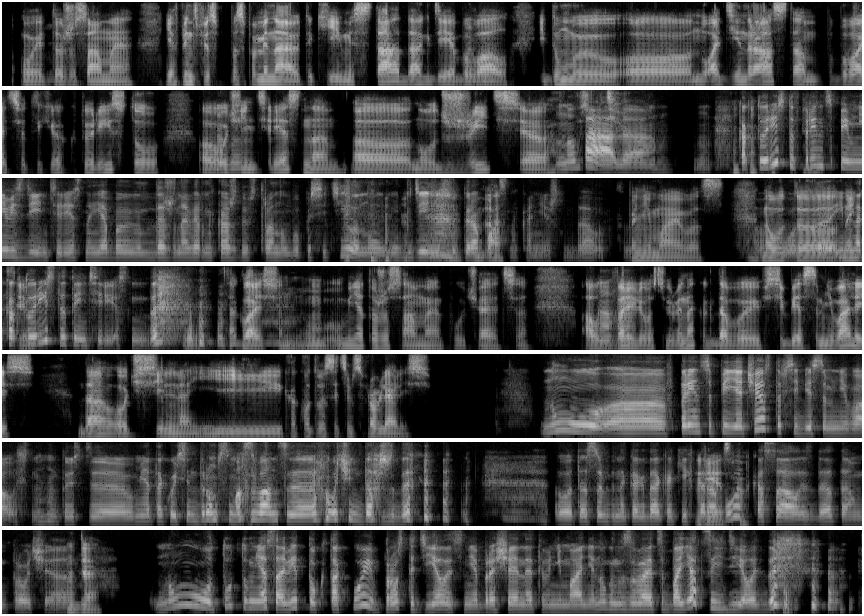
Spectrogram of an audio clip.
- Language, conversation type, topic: Russian, unstructured, Что делает вас счастливым в том, кем вы являетесь?
- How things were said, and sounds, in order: tapping; other background noise; chuckle; chuckle; laughing while speaking: "ну"; laughing while speaking: "самозванца очень даже, да"; chuckle; laughing while speaking: "да"; chuckle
